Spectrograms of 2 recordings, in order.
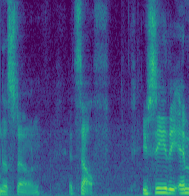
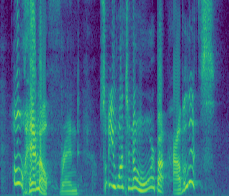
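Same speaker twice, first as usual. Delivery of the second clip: very high, cheery, swooping helper voice; 12 semitones higher, 6 dB louder than usual. A magic stone answers a question about aboleths: Clippy-style assistant voice. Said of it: "this is one of those uh those Clippy clones".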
